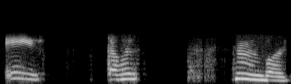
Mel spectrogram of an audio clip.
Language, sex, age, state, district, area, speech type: Bengali, female, 18-30, West Bengal, Kolkata, urban, conversation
